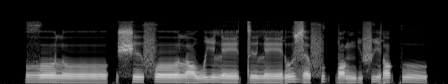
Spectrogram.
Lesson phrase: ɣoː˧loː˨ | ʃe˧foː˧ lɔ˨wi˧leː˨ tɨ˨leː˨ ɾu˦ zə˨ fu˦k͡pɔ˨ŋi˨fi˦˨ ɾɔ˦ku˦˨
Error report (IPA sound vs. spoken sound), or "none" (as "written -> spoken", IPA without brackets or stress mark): e˧ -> ɨ˧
